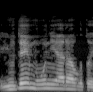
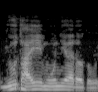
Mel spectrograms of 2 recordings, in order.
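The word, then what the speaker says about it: εὐδαιμονία: 여기게 유데모니아라고도 있고요. 유다이모니아라도 있고 에우다이모니아라도 있습니다. 근데 이것은 뭐 발음의 영역이니까 유데모니아라는 개념을 주장했어요.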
